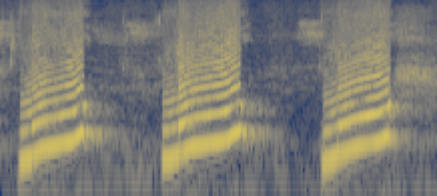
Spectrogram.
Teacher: نون کے ساتھ جو واو ہے اس کی آواز نکالنے کے لیے ہونٹوں کو ہم پورا گول کر لیں گے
